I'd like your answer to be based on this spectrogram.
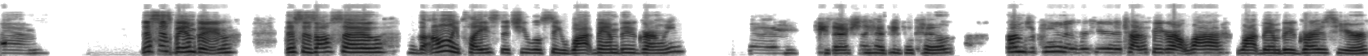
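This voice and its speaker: A woman with a Southern US accent, high in pitch and bright and sharp in tone, in a dry, close sound with no echo. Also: ordinary pitch variation, moderate pace. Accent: southern twang. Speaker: tour guide at a paranormal shrine. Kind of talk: guided walking tour on a live stream. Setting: outdoors at dusk.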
